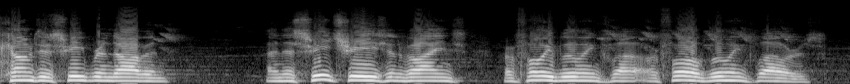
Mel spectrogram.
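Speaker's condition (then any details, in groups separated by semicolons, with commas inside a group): Deafness; asks audience whether heard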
